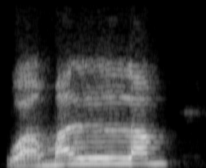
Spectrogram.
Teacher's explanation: nun mati ketemu lam itu idgham bila guna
